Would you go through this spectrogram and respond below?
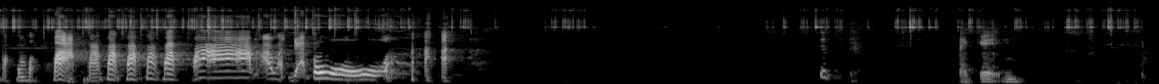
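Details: Hungry cats at feeding time let out a run of loud, wavering meows that rise and fall in pitch over the first four seconds, then quieter rattling and rustling follow with a few faint cries.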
